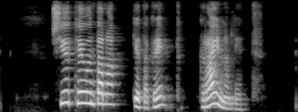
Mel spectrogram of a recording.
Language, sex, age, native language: Icelandic, female, 60-69, Icelandic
